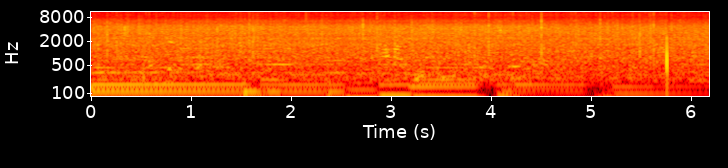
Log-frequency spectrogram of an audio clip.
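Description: Heavy rain falling as a steady hiss, with background music of low held notes underneath and a single sharp tick near the end.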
